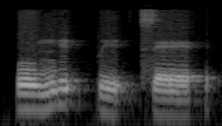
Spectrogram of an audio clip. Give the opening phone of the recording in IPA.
u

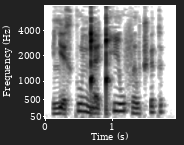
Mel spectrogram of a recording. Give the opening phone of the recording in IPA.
lʲ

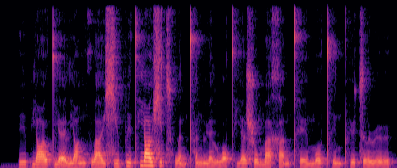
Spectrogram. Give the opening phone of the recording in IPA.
i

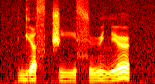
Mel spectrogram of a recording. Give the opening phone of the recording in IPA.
ɡʲ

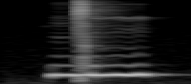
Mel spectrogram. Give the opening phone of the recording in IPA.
ŋ͡ǀ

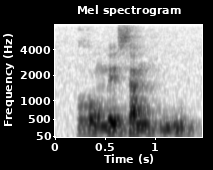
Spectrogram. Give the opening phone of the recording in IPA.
ɣ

